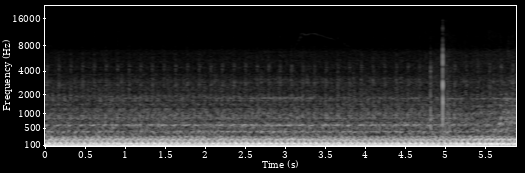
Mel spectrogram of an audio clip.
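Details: 1980 Jeep CJ7 at idle: quick regular ticking about three per second over a steady idle, coming from the engine; cause unknown.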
